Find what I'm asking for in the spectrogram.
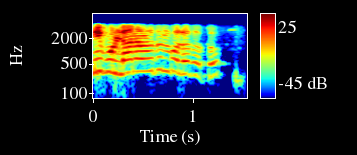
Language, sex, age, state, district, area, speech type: Marathi, male, 30-45, Maharashtra, Buldhana, rural, conversation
